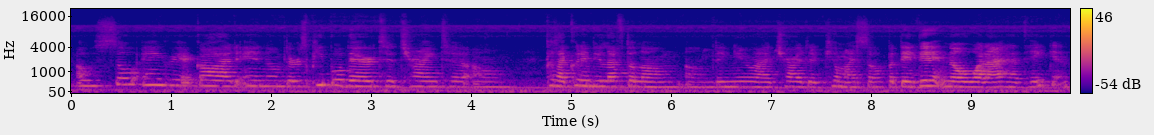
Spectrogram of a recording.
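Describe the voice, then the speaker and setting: A young woman giving a halting personal testimony with many fillers, recorded from a distance in an echoey room. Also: on the high side, flat delivery. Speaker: ministry program resident. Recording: echoey room, mic far off, faint noise.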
